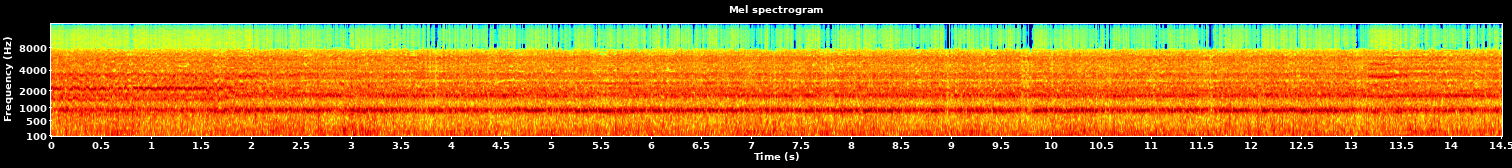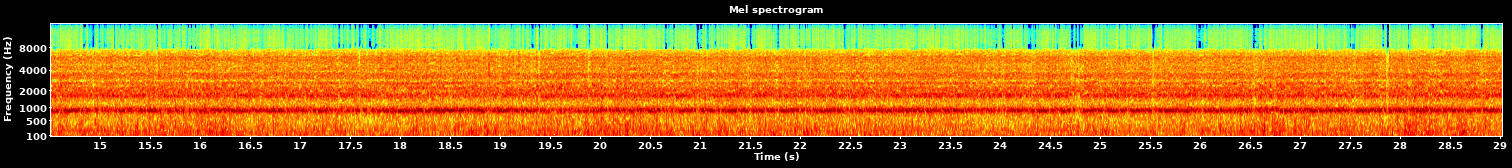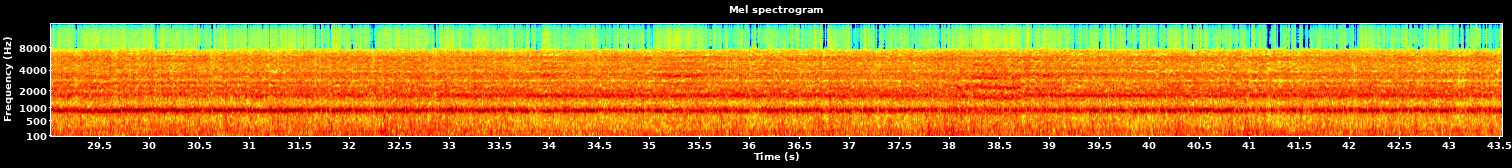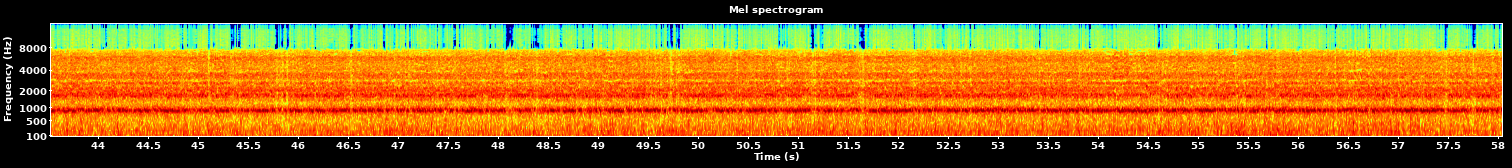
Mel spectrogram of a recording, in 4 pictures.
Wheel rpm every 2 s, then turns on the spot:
210, 240, 230, 230, 230, 240, 230, 230, 230, 230, 230, 230, 230, 230, 230, 230, 240, 230, 230, 220, 230, 230, 230, 230, 230, 230, 240, 230, 230.
none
